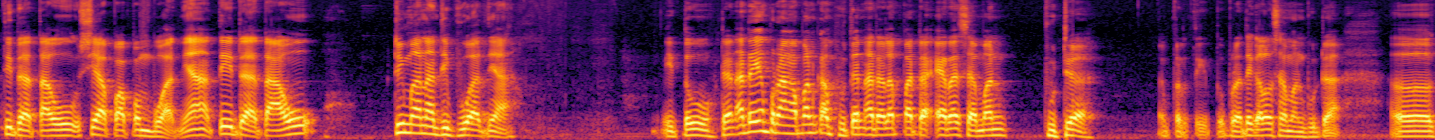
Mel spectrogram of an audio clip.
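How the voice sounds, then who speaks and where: Hoarse, gravelly man presenting. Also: medium pitch, darkish tone. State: hoarse, under the weather. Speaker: host of a heirloom dagger culture channel. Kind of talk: informal explanatory presentation to viewers.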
